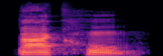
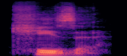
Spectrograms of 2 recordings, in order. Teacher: If you say it fast, the sequence KH sounds like aspirated K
